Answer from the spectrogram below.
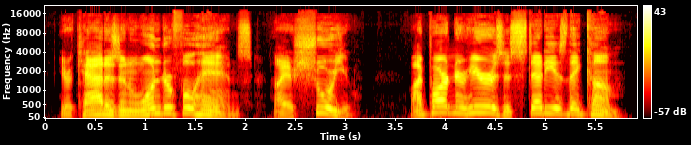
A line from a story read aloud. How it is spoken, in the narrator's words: yells Silvestri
